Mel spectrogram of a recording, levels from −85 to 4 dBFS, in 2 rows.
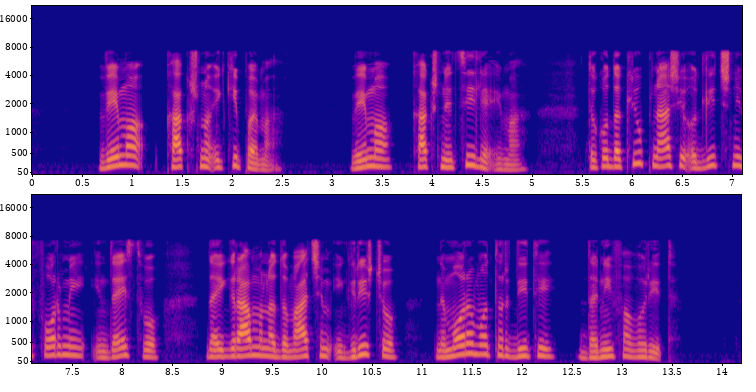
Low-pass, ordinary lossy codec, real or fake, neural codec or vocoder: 7.2 kHz; none; real; none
